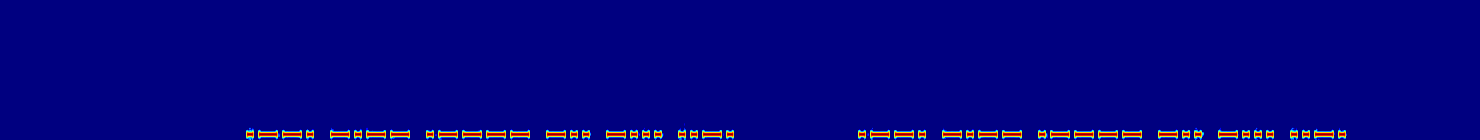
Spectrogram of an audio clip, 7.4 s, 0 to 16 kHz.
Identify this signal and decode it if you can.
Morse code, heard as a keyed tone, about 40 wpm, 700 Hz. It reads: PY1DBF PY1DBF
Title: DXCC-100 Call Signs - 6 Characters - Repeated 2x - 40wpm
